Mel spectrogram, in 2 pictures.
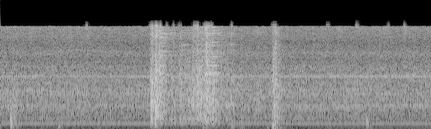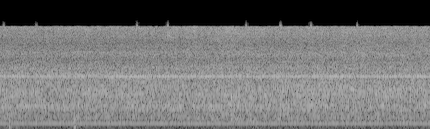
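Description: Steady hum and hiss of a running household machine. About two seconds in comes a short rustling scrape, and a single light knock a moment later.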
